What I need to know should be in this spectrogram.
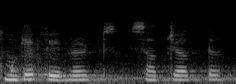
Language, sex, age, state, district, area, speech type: Goan Konkani, female, 18-30, Goa, Salcete, rural, spontaneous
